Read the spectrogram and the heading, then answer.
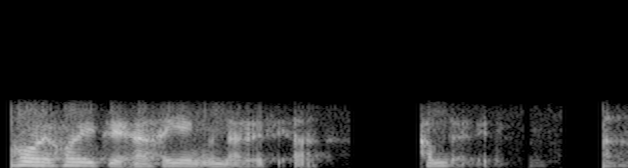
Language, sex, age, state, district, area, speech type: Manipuri, female, 60+, Manipur, Imphal West, urban, conversation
